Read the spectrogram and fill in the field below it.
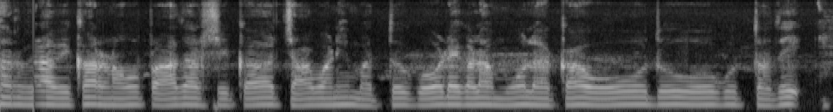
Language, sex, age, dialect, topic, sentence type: Kannada, male, 36-40, Coastal/Dakshin, agriculture, statement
